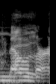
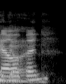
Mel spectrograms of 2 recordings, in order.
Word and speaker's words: Melbourne: And that's how they say it too. It's not Melbourne. – I was about to comment. Thank you for pronouncing it correctly. Anyway, Melbourne.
